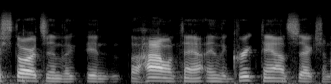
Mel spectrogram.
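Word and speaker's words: Highlandtown: beginning the story starts in the in the Highland town in the Greek Town section of Highland town or actually the correct pronunciation is Holland town you you have to be a b an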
